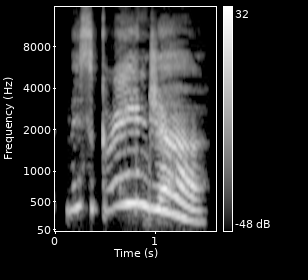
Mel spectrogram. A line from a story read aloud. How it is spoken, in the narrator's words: called out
